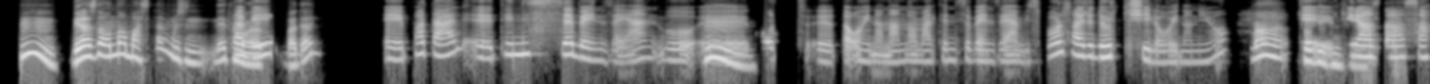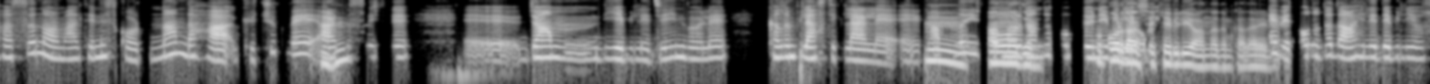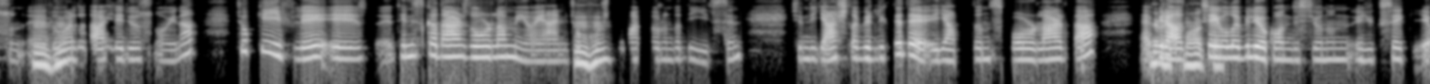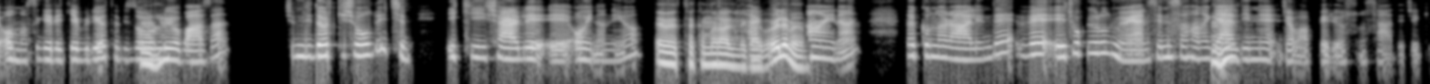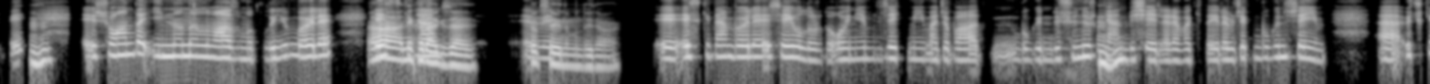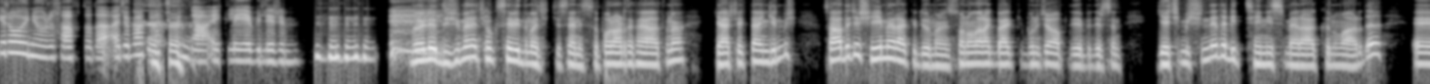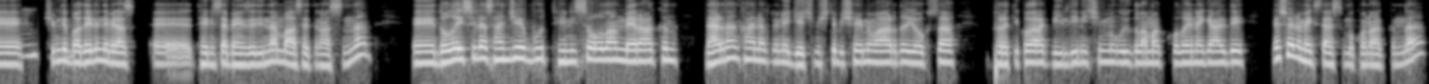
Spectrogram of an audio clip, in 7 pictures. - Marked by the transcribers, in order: "padel" said as "badel"; other background noise; unintelligible speech; chuckle; chuckle; "padel'in" said as "badelinde"
- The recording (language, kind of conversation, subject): Turkish, podcast, Bu hobiyi nasıl ve neden sevdin?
